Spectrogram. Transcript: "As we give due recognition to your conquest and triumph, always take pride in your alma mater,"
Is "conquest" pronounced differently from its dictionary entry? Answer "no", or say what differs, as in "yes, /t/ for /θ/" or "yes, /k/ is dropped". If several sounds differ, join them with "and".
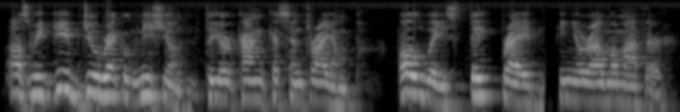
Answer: yes, /t/ is dropped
